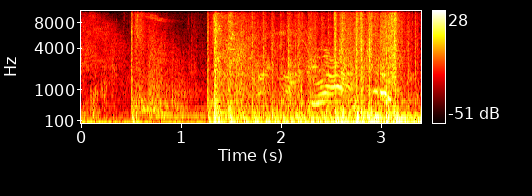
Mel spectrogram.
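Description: Rapid gunfire in Apex Legends, sustained bursts of shots filling the whole stretch after a brief lull, loud and close with voices talking over it.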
